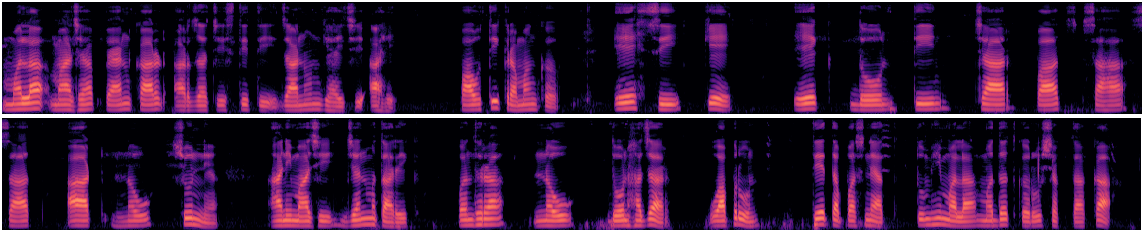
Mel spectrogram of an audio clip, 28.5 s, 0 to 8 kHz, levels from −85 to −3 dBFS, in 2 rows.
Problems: background sounds at intervals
